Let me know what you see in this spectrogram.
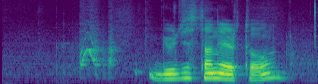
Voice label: Homshetsi i will go to georgia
